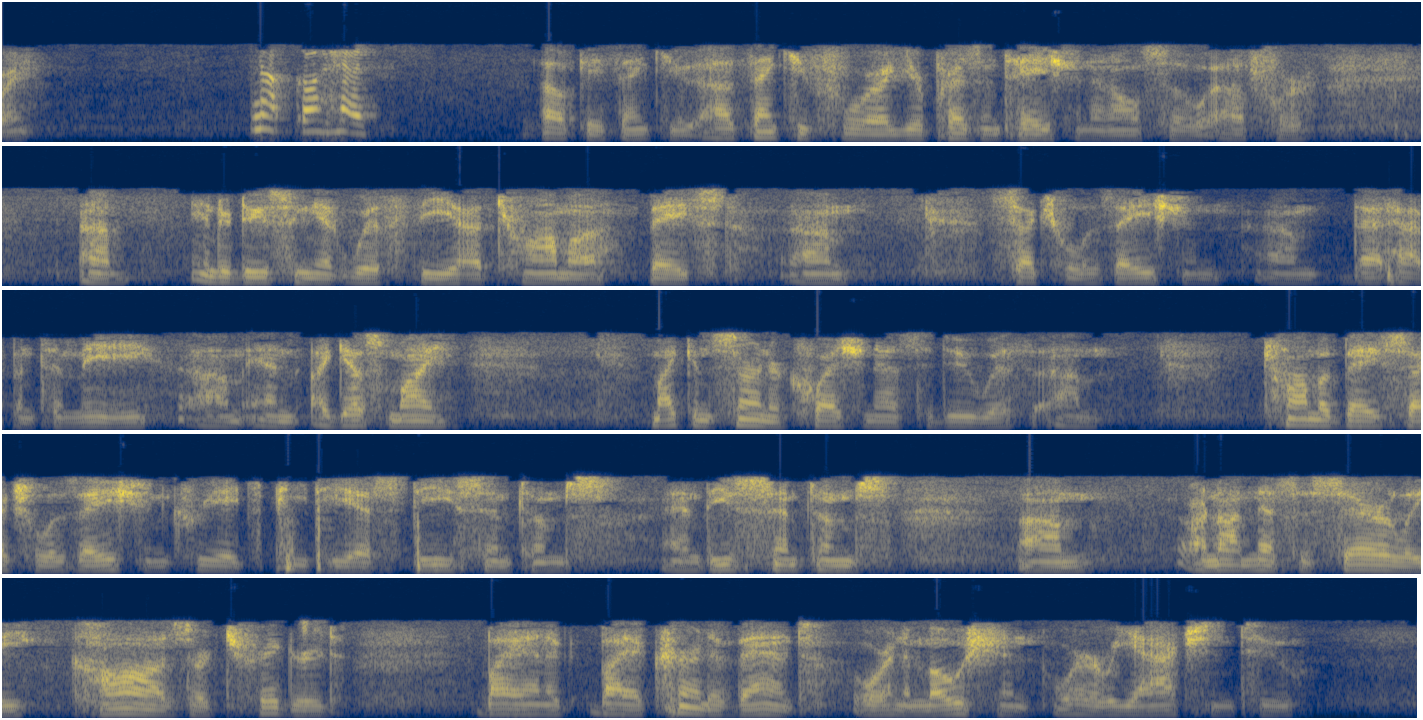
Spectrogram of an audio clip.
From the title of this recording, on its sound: Phone Meeting Workshop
